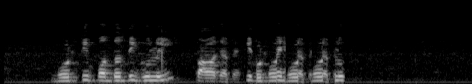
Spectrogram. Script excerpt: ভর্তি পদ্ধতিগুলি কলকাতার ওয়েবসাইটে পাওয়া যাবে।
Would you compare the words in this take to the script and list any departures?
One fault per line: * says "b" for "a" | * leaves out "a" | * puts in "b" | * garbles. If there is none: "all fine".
* leaves out "কলকাতার ওয়েবসাইটে"
* garbles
